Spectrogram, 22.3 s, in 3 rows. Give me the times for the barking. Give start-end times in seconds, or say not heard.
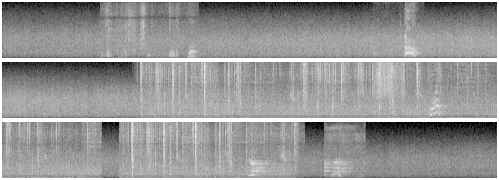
1.4-3.0, 5.5-6.3, 12.9-14.2, 18.5-19.1, 19.6-20.3.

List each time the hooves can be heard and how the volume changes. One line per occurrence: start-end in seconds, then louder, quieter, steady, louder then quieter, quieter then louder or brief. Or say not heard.
9.4-19.4 steady.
